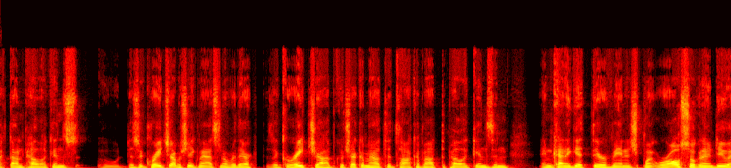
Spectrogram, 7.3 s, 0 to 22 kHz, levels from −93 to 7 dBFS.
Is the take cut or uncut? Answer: cut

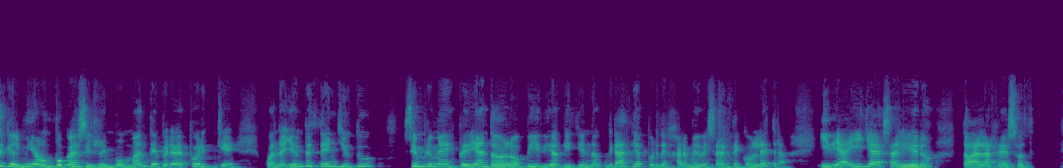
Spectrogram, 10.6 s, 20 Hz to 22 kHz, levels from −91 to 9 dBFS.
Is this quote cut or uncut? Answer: uncut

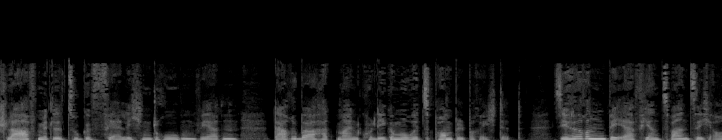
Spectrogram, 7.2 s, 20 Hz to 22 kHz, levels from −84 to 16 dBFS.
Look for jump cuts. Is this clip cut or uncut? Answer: uncut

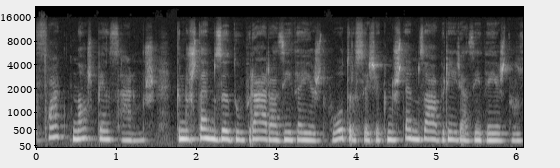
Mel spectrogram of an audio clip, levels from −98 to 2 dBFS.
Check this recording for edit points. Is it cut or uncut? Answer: uncut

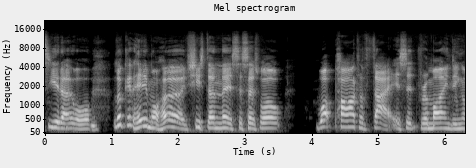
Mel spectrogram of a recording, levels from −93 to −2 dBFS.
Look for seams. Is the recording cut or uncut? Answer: uncut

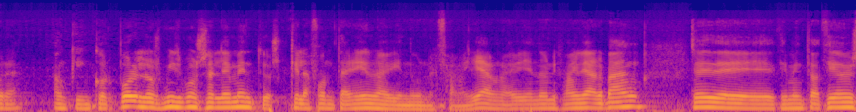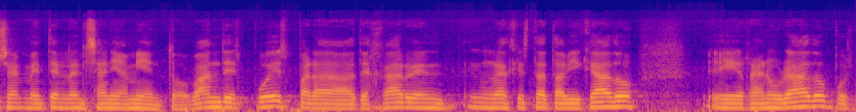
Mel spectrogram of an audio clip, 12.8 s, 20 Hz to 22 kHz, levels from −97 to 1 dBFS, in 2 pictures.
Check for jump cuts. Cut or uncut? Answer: cut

